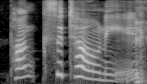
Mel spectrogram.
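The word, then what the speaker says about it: Punxsutawney: know the word pataski puneton Punk saton that's how you pronounce it yeah punks baloney punks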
